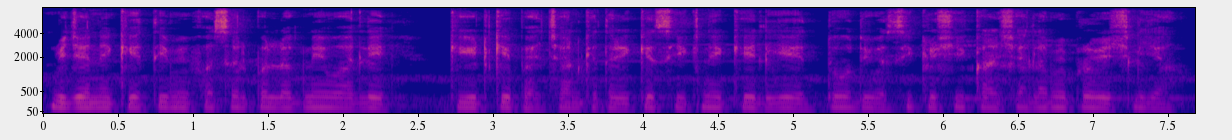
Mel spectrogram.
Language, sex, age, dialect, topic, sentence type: Hindi, male, 18-24, Awadhi Bundeli, agriculture, statement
